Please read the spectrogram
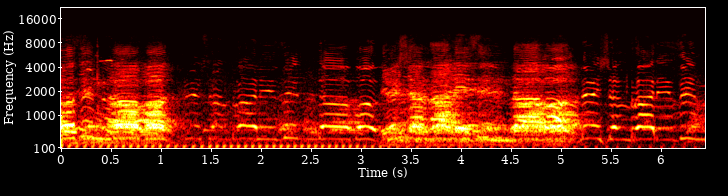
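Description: A marching crowd of young men chanting slogans, loud group shouts in bursts with a single leading voice between them, call-and-response style.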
